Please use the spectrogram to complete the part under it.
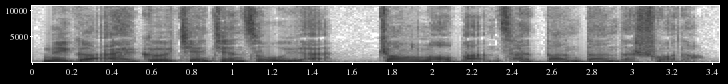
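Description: A man narrating a serialized novel with expressive storytelling. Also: sits low, moderate pace, slightly rough, no room sound, soft background music. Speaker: audiobook narrator.

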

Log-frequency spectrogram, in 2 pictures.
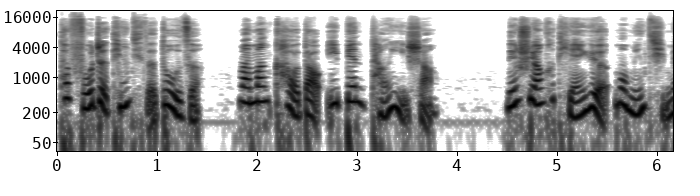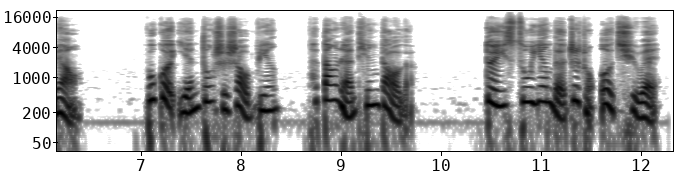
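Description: Woman, novel narration, lively melody, breathy, dry close recording. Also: fairly high pitch, no echo. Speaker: audiobook narrator. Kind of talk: novel reading.

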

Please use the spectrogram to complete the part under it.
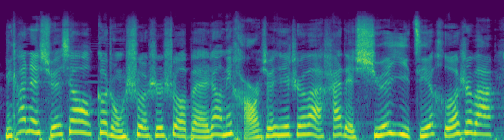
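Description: A woman's voice: fairly high pitch, animated, a little fast, darkish tone. A woman from Tianjin chatting casually as a podcast co-host in a jokey, bantering way. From Tianjin, China. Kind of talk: casual chat.

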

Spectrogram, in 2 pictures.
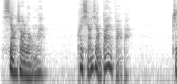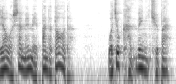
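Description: A male narrator voicing a tender, wistful young palace consort in a raised, hushed voice. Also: mid-range voice, expressive, moderate pace, breathy edge. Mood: eager.

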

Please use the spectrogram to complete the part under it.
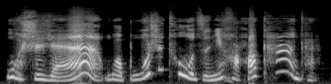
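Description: A woman's voice: a little high, huge pitch swings, normal speed, pushed and bright, slightly rough, dry recording, full character voice. A woman voicing a cheerful, curious little boy in a children's bedtime story, eager and questioning. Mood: puzzled.

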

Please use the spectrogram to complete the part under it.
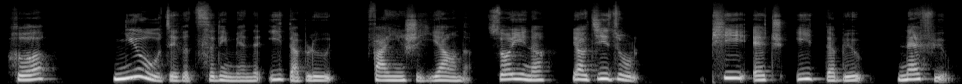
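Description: Mellow-voiced woman teaching English words. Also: mid-range voice, a little slow. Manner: patient, spells out words letter by letter. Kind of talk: vocabulary lesson.

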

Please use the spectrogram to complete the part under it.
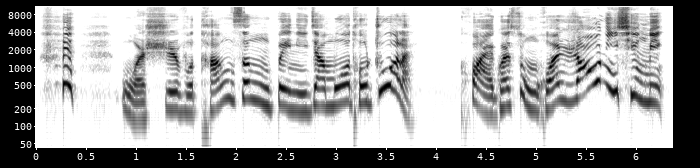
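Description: A brash monkey king barks taunts and orders, as a male storyteller acts him out. His voice leaps high and loud with sweeping pitch. It sounds close and dry, like a storybook reading. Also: very animated, measured pace, no room sound, exaggerated voice. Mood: defiant. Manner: shouting, scornful.

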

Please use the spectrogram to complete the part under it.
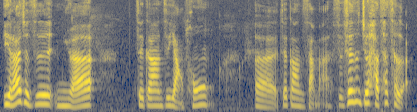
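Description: A woman's voice: mid-range voice, animated, fairly quick, a little mellow. A woman with a Shanghai accent chatting casually about food. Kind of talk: casual chat.

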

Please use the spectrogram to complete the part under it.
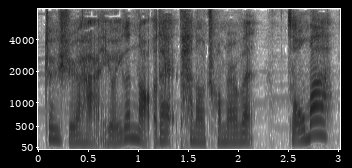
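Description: A woman's voice: on the low side, fast, darkish tone, faint music behind. Wry, chatty woman storyteller. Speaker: storyteller host. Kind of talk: comic storytelling monologue.

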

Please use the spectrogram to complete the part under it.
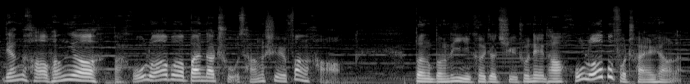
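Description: A storyteller reading a children's animal story aloud in an expressive, animated way. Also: mid-range voice, normal speed, faint music behind.

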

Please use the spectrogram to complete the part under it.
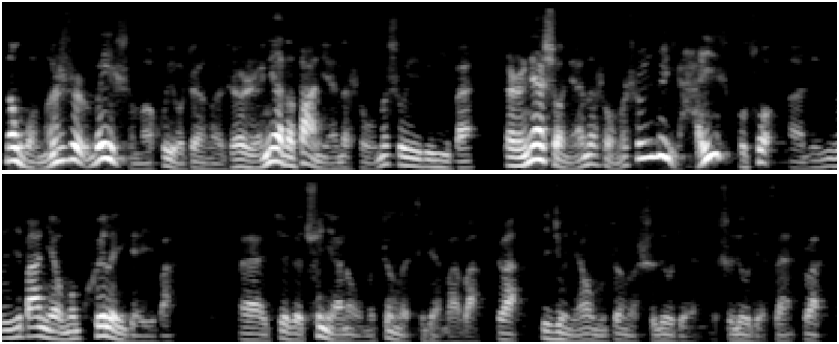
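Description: A man's voice: on the low side, very animated, racing, husky, muffled recording. A man answering interview questions as a guest from an investment platform, emphatic and full of rhetorical questions.

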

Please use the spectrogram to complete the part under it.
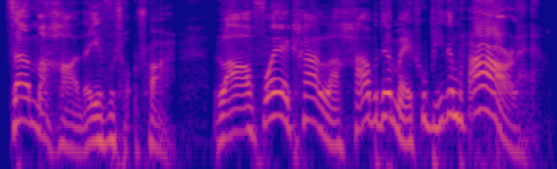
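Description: Lively, husky man telling a folk tale. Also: fairly high pitch, fairly quick, dry recording, clean studio sound. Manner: lively, colloquial storytelling. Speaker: storyteller.

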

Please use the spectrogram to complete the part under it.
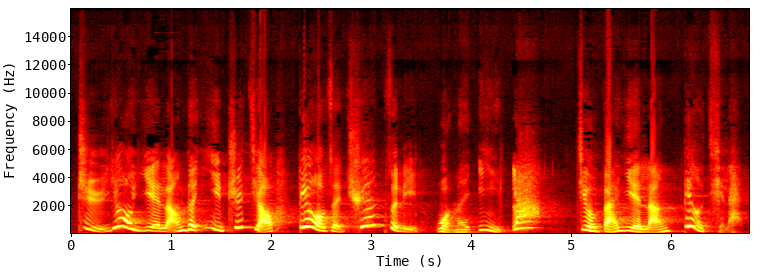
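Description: A clever little rabbit, the eldest of three, speaks in a high, confident voice, as a woman storyteller puts it on. It sounds self-assured and full of ideas. It belongs to a children's bedtime storybook. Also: wildly swooping pitch, measured pace, fairly bright tone, husky, full character voice.

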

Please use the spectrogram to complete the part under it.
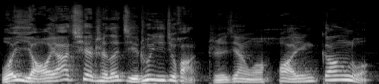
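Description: A man's voice: a little high, animated, moderate pace, dark tone, soft background music. A man telling a first-person horror story with dramatic storytelling and terse spoken commands.

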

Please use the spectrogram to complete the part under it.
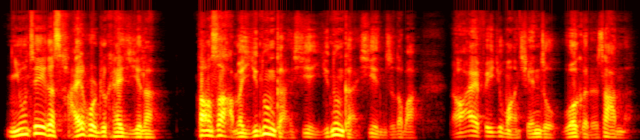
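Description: A man telling stories on a livestream in a lively, rambling, exasperated way. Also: on the low side, fast, breathy edge. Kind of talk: casual storytelling on a livestream.

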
